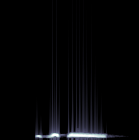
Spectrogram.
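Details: Spotted dove lure call used for trapping, noise-filtered: a short note, a rising-falling hoot, then a long wavering coo, all low and clean with silent background.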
